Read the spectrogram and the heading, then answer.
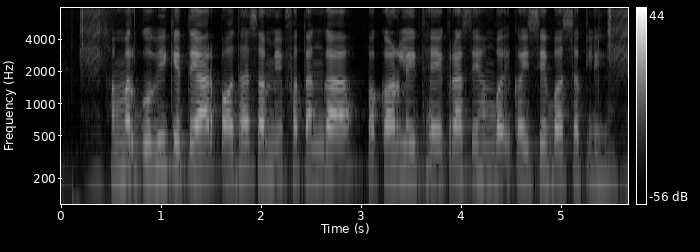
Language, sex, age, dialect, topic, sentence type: Magahi, female, 41-45, Western, agriculture, question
